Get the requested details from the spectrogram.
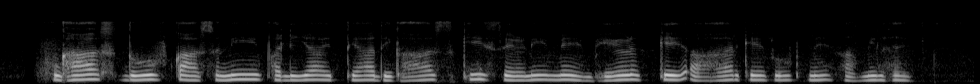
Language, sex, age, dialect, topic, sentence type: Hindi, female, 18-24, Awadhi Bundeli, agriculture, statement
